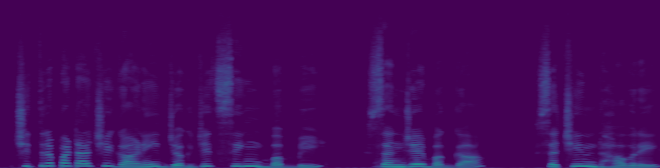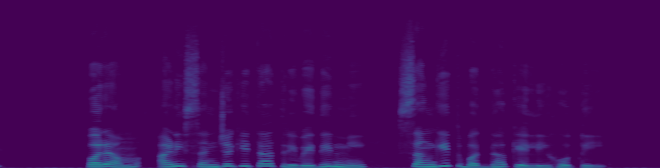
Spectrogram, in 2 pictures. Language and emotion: Marathi, neutral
